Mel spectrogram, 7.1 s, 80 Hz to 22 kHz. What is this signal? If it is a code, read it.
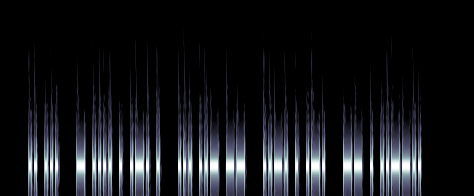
Morse code, heard as a keyed tone, about 30 wpm, 700 Hz. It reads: IS THERE SUM FER ME?
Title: Sentences from Top 200 Words and Abbreviations 30wpm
